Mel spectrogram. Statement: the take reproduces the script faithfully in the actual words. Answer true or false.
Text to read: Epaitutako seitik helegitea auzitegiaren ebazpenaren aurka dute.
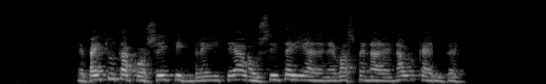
true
